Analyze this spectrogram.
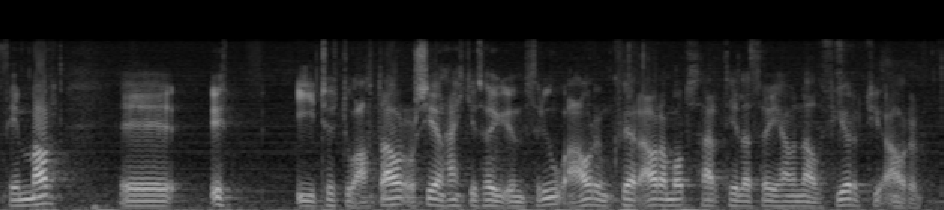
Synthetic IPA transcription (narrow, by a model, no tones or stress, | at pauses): fɪmːawɾ | ʏhp | it̪ʰʏht̪uɔ̰ʔa̰wht̪aaːwɾɔ̰ɣsiːðanɦajhcɪθœɥjʏmθɾjuʔa̰ːwɾʏmkʰvɛːɾʔa̰ːwɾamowt̪θa̰ɾ̥t̪ʰɪlaðθœːɥjhavanawðfjœːɾʏt̪ʰjœ̰ʔa̰ːwɾʏ̰m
